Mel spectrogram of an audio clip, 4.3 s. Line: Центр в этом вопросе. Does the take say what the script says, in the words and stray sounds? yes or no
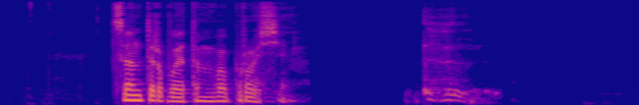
no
